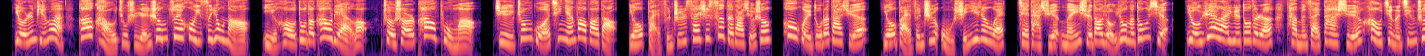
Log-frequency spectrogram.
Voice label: 女 宣传片 病毒 高考

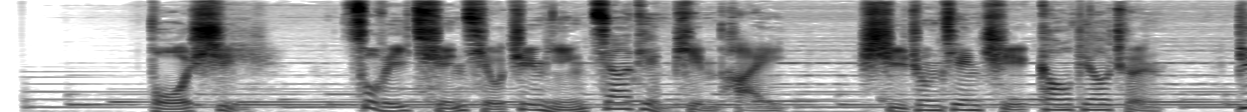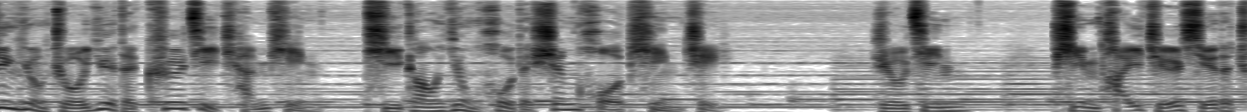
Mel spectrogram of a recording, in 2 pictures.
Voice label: 男 广告 年轻; 家居家电; 博世家居

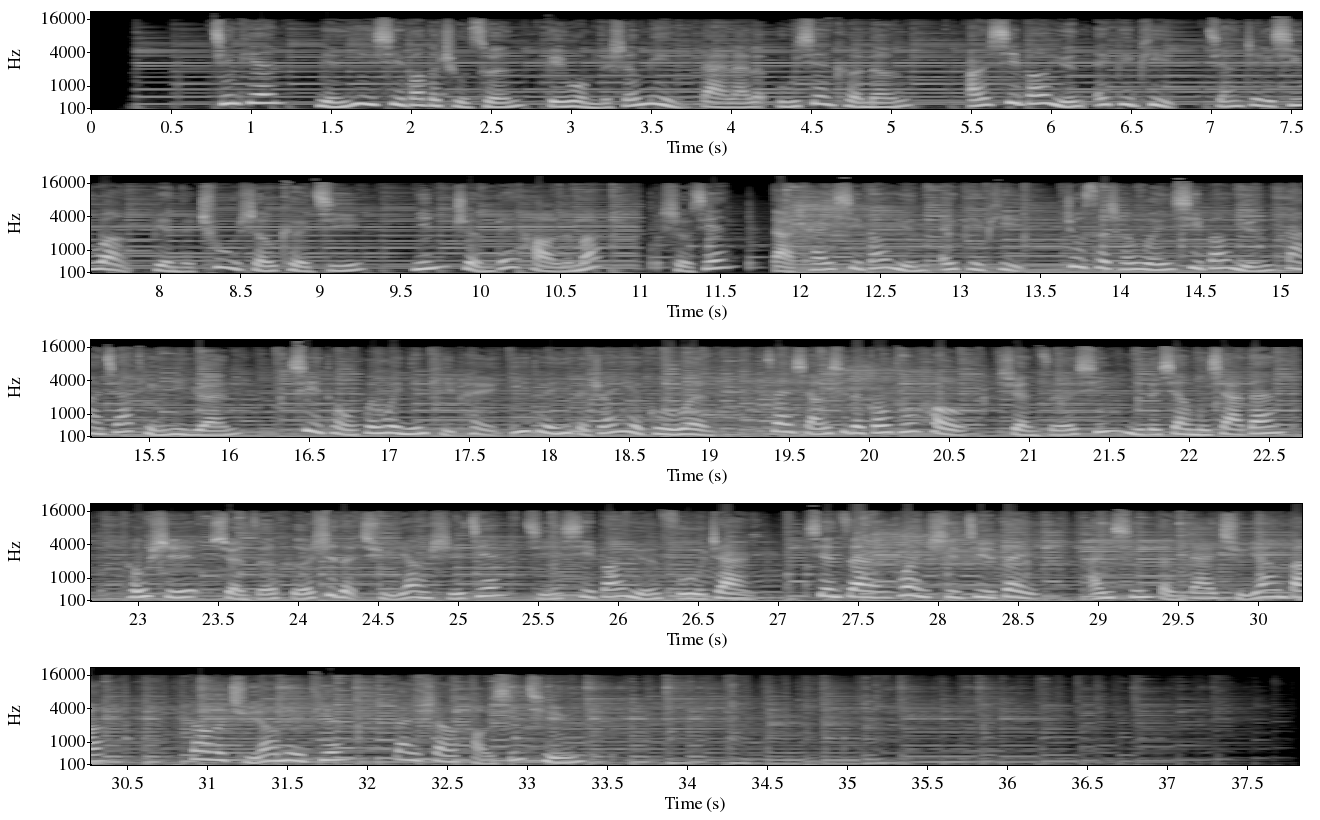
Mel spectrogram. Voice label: 专题 产品 免疫细胞贮存 轻松

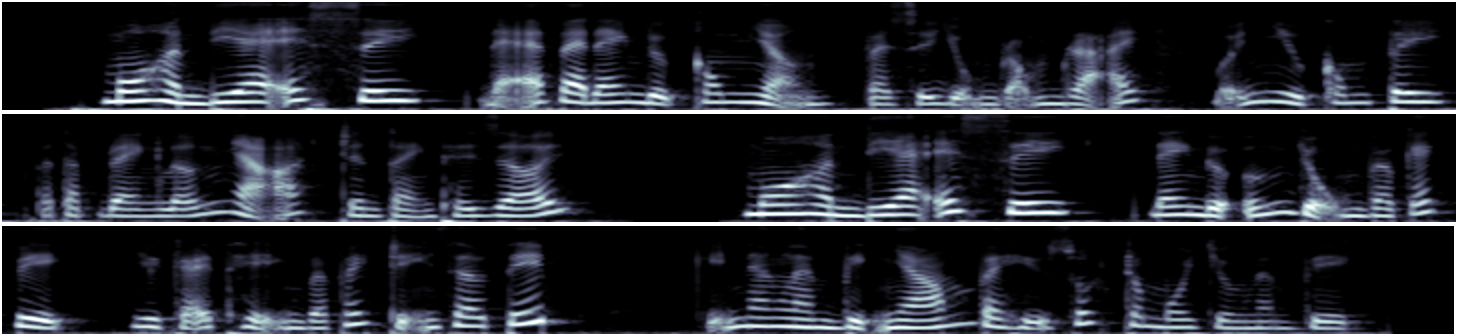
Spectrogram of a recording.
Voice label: 越南语女, 外语, 小语种, 年轻

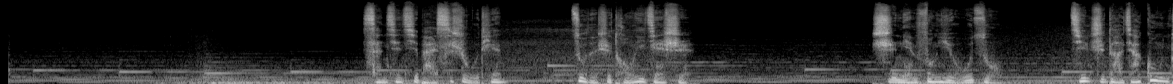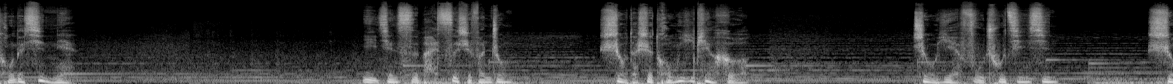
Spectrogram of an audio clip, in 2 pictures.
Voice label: 其他 旁白 正能量活力积极向上, 男; 守护者

